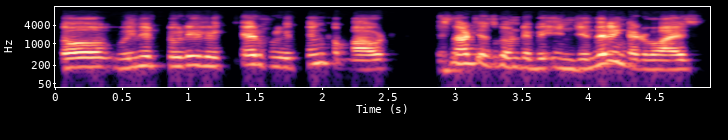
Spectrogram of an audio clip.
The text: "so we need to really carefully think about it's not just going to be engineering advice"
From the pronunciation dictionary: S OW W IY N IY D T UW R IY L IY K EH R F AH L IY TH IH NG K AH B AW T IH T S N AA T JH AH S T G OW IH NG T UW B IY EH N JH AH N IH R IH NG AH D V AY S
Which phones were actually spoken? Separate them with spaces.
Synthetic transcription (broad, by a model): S OW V IY N IY D T UW R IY L IY K EH R F AH L IY T IH NG K AH B AW T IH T S N AA T JH AH S T G OW IH NG T UW B IY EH N JH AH N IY R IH NG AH D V AY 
